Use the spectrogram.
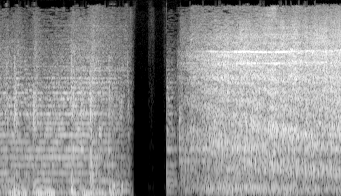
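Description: Steady roar of jet aircraft engines, with a brief cut to silence midway before the broad, rushing engine noise returns louder and sustained.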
